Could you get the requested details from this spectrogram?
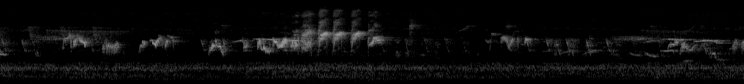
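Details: Red-whiskered bulbul singing in the lively 'ché' style during bird trapping with a decoy, recorded 13 May 2019: bursts of bright chirps and warbled notes around mid-high pitch, rapid irregular phrases rising to louder clusters, steady faint background hiss.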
